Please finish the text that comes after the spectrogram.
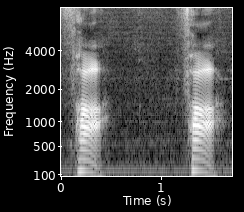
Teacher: উপরে দুই দাতের আগা নিচের ঠোটের পেটে লাগবে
